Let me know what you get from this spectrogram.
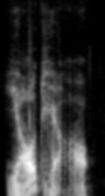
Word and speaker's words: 窈窕: 这两个字呢，都是三声，它们组词以后，第一个三声就读如阳平。也就是读如二声，就读作窈窕。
